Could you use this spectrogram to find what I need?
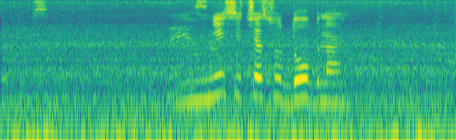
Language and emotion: Russian, neutral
